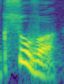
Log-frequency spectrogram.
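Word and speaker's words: כתובה: Это документ, брачный контракт, как на нем написано в самом низу «ксуво», да, в ашкеназском произношении.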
